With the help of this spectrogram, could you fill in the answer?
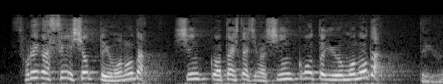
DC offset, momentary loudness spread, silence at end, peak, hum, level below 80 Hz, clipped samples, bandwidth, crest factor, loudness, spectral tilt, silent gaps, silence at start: under 0.1%; 9 LU; 0 s; 0 dBFS; none; -42 dBFS; under 0.1%; 11 kHz; 14 dB; -14 LUFS; -4 dB/octave; none; 0.2 s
